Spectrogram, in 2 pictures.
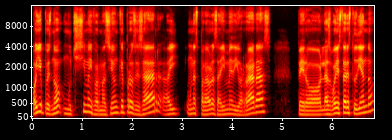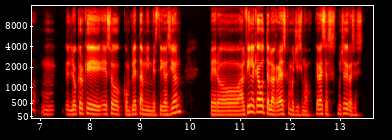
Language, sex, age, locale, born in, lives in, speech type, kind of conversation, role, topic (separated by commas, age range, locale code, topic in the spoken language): Spanish, male, 30-34, es-MX, Mexico, Mexico, read, expert-assistant, asker, Describe la función de las hojas en las plantas.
